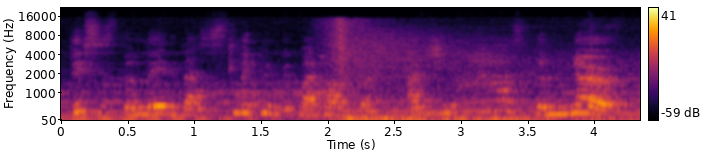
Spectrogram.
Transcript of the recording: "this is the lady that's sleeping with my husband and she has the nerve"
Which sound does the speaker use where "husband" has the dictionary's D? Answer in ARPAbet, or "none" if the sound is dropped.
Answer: D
